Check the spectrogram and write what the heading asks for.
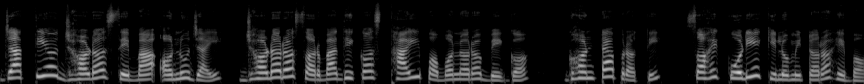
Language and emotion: Odia, neutral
